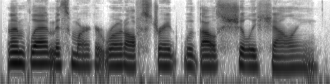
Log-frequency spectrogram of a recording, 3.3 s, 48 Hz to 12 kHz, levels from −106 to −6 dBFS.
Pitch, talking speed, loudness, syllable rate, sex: 165 Hz, 200 wpm, -19 LUFS, 5.7 syllables/s, female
